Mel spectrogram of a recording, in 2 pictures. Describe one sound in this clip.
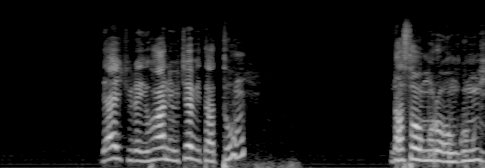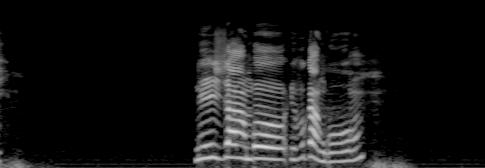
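A middle-aged woman speaks slowly and clearly into a microphone, in short phrases with pauses.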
